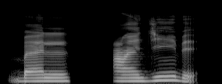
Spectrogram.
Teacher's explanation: Huruf ba berharokat sukun kita pantulkan atau kita qalqalahkan.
